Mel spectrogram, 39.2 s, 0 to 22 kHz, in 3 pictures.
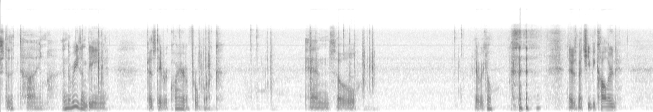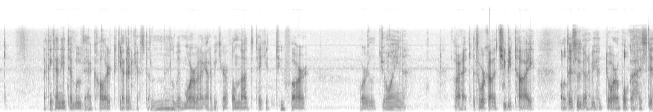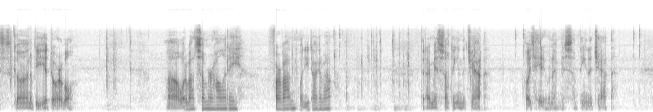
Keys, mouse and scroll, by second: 1.6 click, 1.9 typing, 3.5 click, 4.0 typing, 5.1 right click, 6.8 alt+click, 7.2 g, 7.4 z, 9.1 click, 10.5 Tab, 10.7 scroll down 1, 11.4 middle click, 11.6 middle click, 14.0 Tab, 14.3 scroll up 1, 15.0 click, 15.5 g, 15.6 x, 20.8 click, 21.2 Tab, 21.6-22.0 scroll down 1, 22.2 middle click, 23.3 KP_3, 28.2 shift+a, 30.0 click, 32.0 g, 32.8 click, 33.3 r, 33.6 KP_0, 34.0 KP_Enter, 34.3 KP_1, 35.0 scroll up 1, 35.6 g, 36.6 click, 38.9 click.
